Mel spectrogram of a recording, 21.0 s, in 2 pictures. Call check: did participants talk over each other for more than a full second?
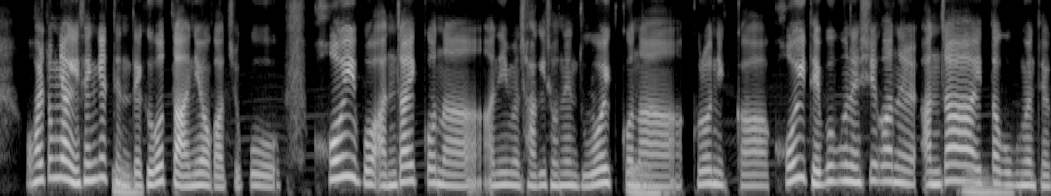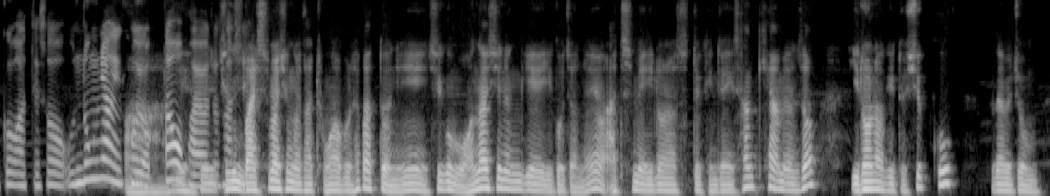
Yes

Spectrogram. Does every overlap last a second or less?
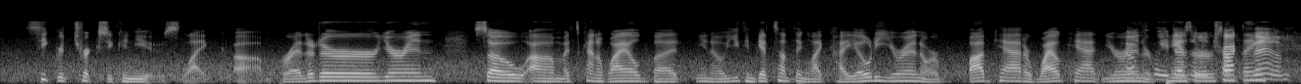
No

